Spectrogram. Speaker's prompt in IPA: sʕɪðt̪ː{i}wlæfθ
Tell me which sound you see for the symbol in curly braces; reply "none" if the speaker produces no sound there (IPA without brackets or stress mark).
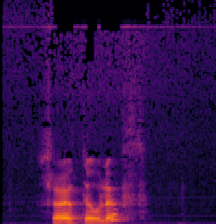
æ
